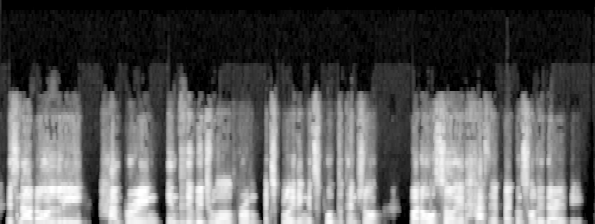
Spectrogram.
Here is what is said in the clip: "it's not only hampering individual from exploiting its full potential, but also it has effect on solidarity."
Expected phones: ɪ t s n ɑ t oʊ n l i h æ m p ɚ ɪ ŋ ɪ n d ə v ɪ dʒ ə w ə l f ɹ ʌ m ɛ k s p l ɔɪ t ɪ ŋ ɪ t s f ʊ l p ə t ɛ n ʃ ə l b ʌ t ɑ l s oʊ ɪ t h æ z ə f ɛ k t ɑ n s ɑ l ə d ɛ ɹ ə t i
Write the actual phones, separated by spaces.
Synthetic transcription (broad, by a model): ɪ t s n ɑ t oʊ n l i h æ m p ɚ ɪ ŋ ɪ n d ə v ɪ dʒ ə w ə l f ɹ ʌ m ɛ k s p l ɔɪ t ɪ ŋ ɪ t s f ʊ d p ə t ɛ n ʃ ə l b ʌ t ɑ l s oʊ ɪ t h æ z ə f ɛ k t ɑ n s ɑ l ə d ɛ ɹ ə t i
